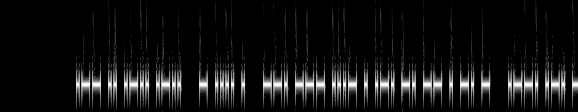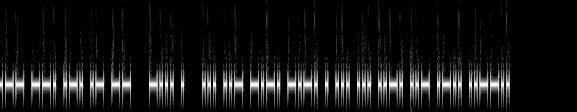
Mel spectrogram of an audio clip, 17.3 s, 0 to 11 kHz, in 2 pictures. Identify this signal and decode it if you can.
Morse code, heard as a keyed tone, about 30 wpm, 700 Hz. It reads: WILL THE GOVERNMENT PROGRAM BE SUCCESSFUL?
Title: Sentences from Top 1000 Words - Review Part 5 - 30wpm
